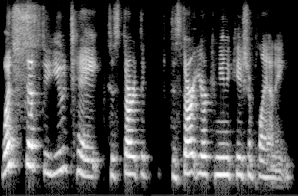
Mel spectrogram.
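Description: An upbeat woman runs a casual online training session, chatting with her listeners and tossing them questions. Her voice sits a little high. The sound is muffled and lo-fi, like an online call. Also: normal speed, a little hiss or hum. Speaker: host of an online training chat. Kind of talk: casual webinar hosting. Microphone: video call.

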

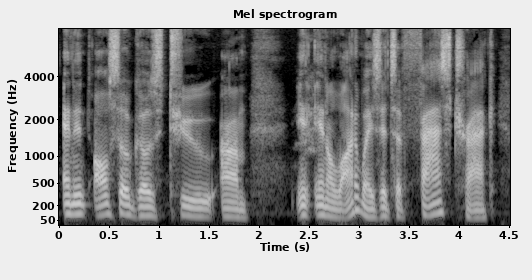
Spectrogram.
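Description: A man's voice: low voice, moderate pace, dry recording. A man co-hosting a casual talk over an internet call, easygoing and reflective. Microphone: computer mic on an internet call, muting on and off.

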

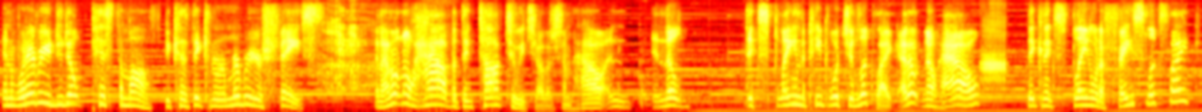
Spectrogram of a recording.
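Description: A man's voice: high voice, expressive, a little fast, fairly bright tone, highs cut off, faint music behind. A man playing a condescending boss at a wizard outpost in an improvised comedy sketch, stammering and repeating himself sarcastically. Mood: sarcastic.

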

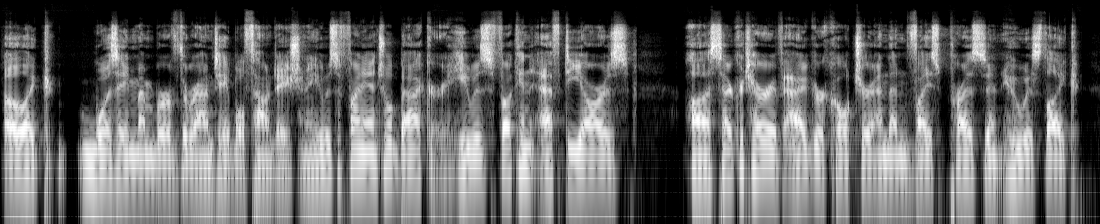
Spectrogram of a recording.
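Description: A man's voice: fairly low pitch, fairly even intonation, fast, dry recording, clean studio sound. A man hosting a podcast, telling a story in a loose, rambling, profane way with lots of fillers. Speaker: podcast host. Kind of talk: casual storytelling chat.

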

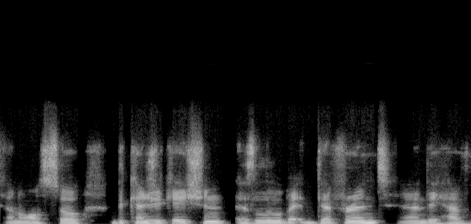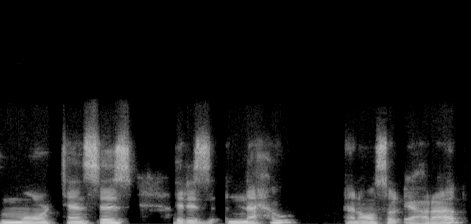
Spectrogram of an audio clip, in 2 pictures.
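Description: A man's voice: medium pitch, no echo. Moroccan-accented man, dry close sound. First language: Tamazight and Moroccan Arabic. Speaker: Arabic teacher, podcast guest. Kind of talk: conversational interview, explaining.

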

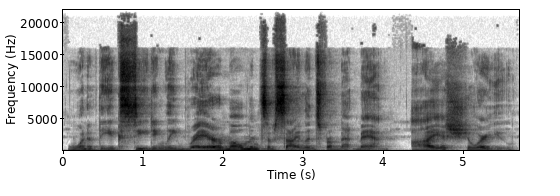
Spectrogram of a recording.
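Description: Creaky, defiant Puritan prisoner. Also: female voice, lowish voice, animated, a little slow, a little mellow, full character voice. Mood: guarded, sardonic. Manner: dry, guarded, formal. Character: defiant, wry imprisoned Puritan wife. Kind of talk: period audio drama acting. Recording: echoing room sound.

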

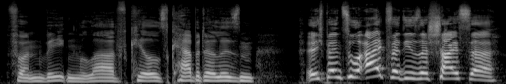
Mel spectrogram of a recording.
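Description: A woman's voice: fairly low pitch, lively intonation, slow, a bit bright, dry recording, clean studio sound. A woman playing a cynical, exasperated detective in a satirical noir podcast drama, sceptical and dramatic. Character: cynical, exasperated female detective sidekick in a parody.

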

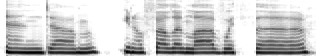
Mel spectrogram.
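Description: A woman's voice: mid-range voice, completely flat delivery, slow pace, a little mellow, smooth, no room sound, studio quality. An American woman from the Washington DC suburbs, talking casually and hesitantly as an interview guest. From suburbs of Washington DC, USA. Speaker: podcast guest.

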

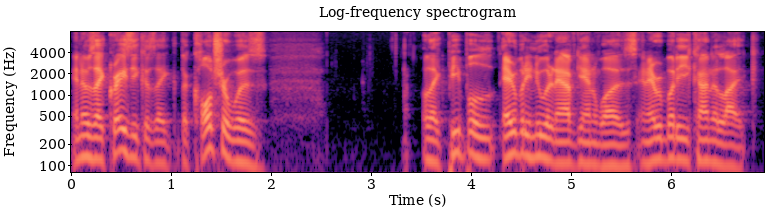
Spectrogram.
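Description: A man's voice: medium pitch, brisk. A young adult man, a comedian from the Bay Area whose first language was Farsi, chatting casually on a podcast with slangy, rambling stories. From San Francisco Bay Area. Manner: laid-back slangy storytelling, lots of "like". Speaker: comedian guest.

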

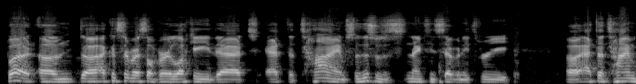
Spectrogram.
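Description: A man's voice: mid-range voice, sharp tone. A man in his sixties from Hawaii, telling stories reflectively and explaining earnestly as a guest in a conversational interview. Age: 60s. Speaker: podcast guest, botanical curator and hula dancer.

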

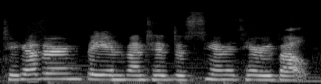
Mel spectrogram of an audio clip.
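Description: A woman with a bright, slightly high voice reads a prepared text slowly and in a monotone, breaking it into short phrases. She is a bit off the mic, with soft music behind. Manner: halting reading in short phrases. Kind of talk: scripted read-aloud segment. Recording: distant mic with faint music.

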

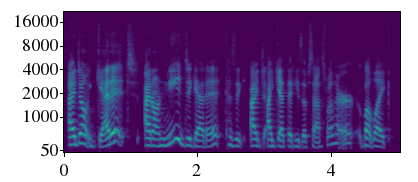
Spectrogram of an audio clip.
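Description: A woman's voice: mid-range voice, expressive, normal speed, sharp tone, dry recording, clean studio sound. A woman co-hosting a podcast, talking casually about books and peppering her sentences with "like". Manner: peppers talk with "like". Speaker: podcast co-host. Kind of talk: casual book discussion chat.

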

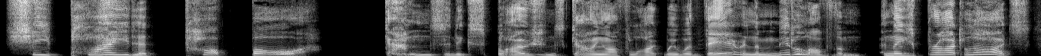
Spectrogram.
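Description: Brief: narrator putting on a country woman, high and breathless, words rushing in a lively sing-song. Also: breathy edge, no echo, studio quality, exaggerated voice. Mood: vivid recounting. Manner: breathless, urgent storytelling. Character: shaken older country woman telling a story.

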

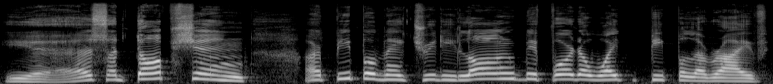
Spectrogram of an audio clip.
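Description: An older woman playing a wise grandmother elder who speaks slowly and gently, telling teachings with frequent "you know". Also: mid-range voice, sing-song. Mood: patient. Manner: slow, gentle storytelling, many "you know". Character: wise Cree grandmother elder, calm and patient.

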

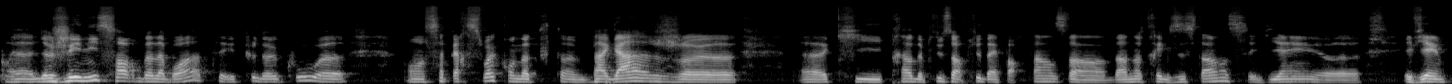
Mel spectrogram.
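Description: Male host, slow and searching, filler-heavy. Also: mid-range voice. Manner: hesitant, many fillers, musing. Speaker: podcast host. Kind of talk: interview conversation.

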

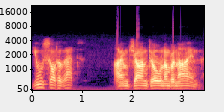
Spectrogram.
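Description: An actor playing a cold, vengeful walking dead man in an old radio horror play, speaking in an ominous, deliberate, repetitive way. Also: on the low side, steady tone. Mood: menacing. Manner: slow, ominous, deliberate, repeating himself. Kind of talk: 1940s radio horror acting. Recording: muffled old 1940s radio recording.

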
